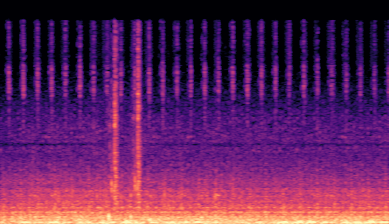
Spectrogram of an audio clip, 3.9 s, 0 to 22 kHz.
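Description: In a farming video game, an International 1206 tractor idles with a low, even engine hum and a faint steady tone, moderately quiet and unbroken, with a couple of brief clicks midway.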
